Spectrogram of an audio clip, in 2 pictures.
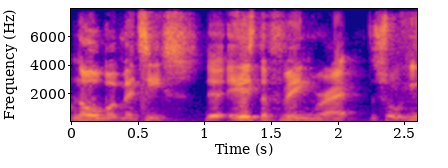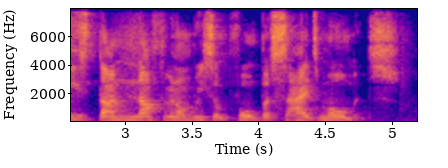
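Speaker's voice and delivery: hammed-up London street accent. Explaining to doubting fans, in a London accent. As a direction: lay the London accent on thick. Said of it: "I'll do it in my London accent".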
